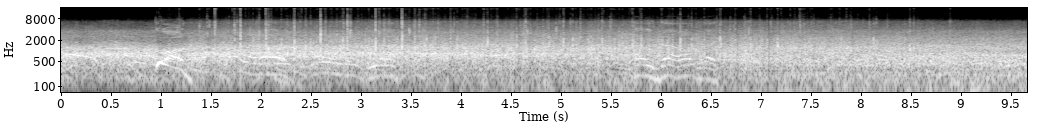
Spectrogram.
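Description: People in the crowd clap their hands.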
